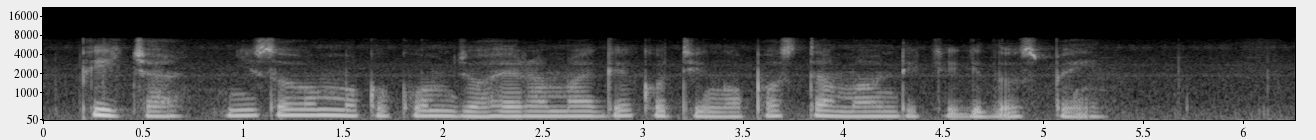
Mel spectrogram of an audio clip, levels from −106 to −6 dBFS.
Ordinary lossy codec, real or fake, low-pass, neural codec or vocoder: none; real; 7.2 kHz; none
